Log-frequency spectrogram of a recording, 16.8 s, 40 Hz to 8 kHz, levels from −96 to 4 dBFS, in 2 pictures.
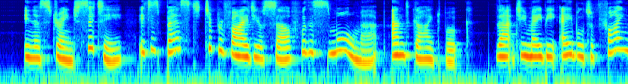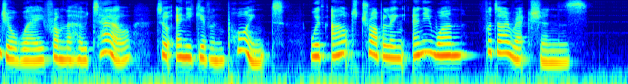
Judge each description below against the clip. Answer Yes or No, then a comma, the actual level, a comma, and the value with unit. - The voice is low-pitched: No, high, 230 Hz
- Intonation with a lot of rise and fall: Yes, wide, 6.1 semitones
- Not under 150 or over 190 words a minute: No, average, 140 wpm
